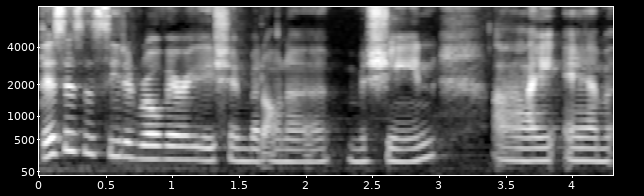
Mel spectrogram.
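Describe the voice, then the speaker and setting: A woman speaks very slowly at a medium pitch with lively intonation while music plays in the background. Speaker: fitness vlogger. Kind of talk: workout vlog voiceover. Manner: casual.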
